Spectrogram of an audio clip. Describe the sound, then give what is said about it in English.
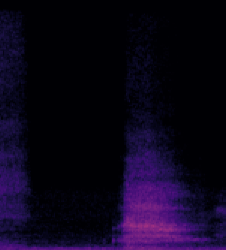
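Breathing in through the nose and out through the mouth. A soft, airy breath is followed after a pause by a longer, louder, rushing exhale that fades away. “Would you just breathe in through your nose and out through your mouth?”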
